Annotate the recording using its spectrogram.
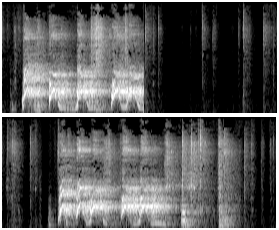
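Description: A small white dog barking in two runs of quick barks, each two to three seconds long and about four seconds apart, with faint ticks in between.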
